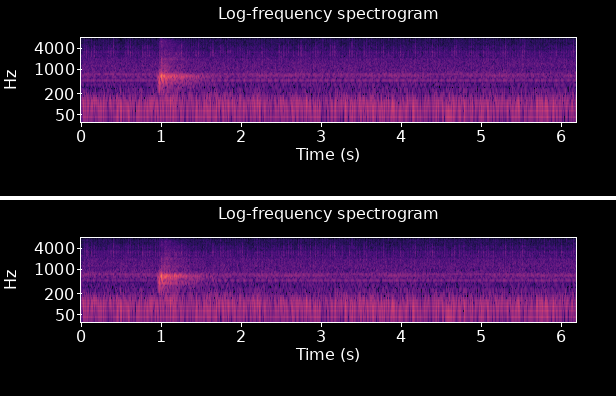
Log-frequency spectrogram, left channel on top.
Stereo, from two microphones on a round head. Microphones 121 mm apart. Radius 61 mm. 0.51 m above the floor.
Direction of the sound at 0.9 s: 50° left (ahead or behind).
